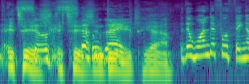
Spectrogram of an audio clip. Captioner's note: laughs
